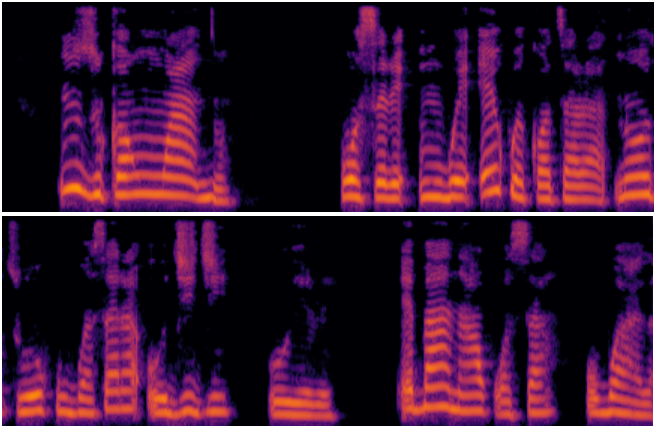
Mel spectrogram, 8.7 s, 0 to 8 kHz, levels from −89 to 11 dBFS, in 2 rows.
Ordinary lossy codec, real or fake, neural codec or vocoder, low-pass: none; real; none; 7.2 kHz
